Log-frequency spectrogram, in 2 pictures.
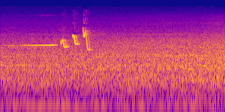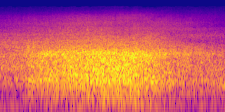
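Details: Japanese bush warbler calling as it flies away: a steady held whistle, then a quick burst of sharply rising notes, followed by a swelling rumble like passing traffic.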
